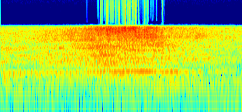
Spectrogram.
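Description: Race cars roar loudly past up close.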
